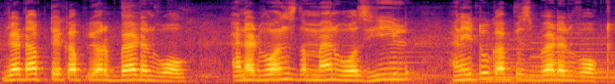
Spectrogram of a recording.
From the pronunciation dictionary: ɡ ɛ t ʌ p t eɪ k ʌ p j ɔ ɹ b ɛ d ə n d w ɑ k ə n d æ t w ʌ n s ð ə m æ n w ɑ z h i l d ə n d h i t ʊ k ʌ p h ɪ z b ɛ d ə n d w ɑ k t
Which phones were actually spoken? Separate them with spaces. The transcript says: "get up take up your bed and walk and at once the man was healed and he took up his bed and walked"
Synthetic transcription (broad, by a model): ɡ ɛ t ʌ p t eɪ k ʌ p j ɔ ɹ b ɛ d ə n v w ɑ k ə n d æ t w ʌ n s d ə m æ n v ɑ z h i l d ə n d h i t ʊ k ʌ p h ɪ z b ɛ d ə n d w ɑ k t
